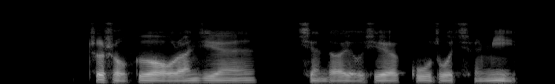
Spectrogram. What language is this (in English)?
Chinese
